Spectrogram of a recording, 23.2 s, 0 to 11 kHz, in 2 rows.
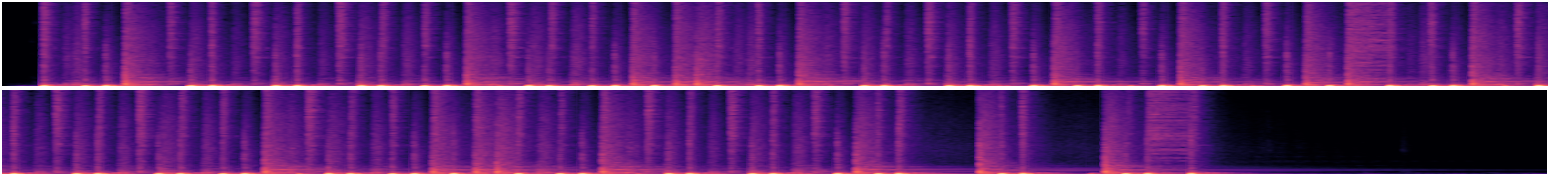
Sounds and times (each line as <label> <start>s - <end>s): drum loops 0.3s - 20.8s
